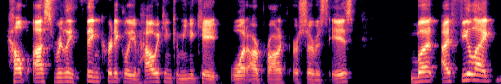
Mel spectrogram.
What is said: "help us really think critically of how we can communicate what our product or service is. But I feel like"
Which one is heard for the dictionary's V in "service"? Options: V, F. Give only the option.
V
